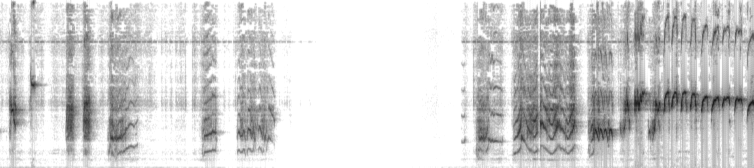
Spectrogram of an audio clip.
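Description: A violaceous euphonia gives high, scratchy twitters in short bursts, pauses, then breaks into a fast, tumbling warble of trilled and wavering notes.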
